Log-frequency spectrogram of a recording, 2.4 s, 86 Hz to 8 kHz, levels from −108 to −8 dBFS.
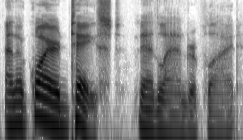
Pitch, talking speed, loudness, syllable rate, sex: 120 Hz, 150 wpm, -17 LUFS, 4.6 syllables/s, male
